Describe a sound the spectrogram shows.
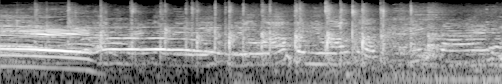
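A woman claps her hands in rhythm.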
